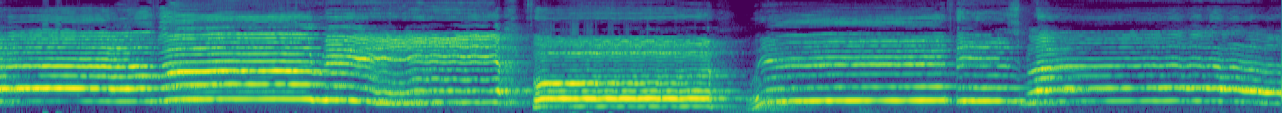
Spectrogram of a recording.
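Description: A man singing unaccompanied, holding long notes of a second or two each with short breaks between them.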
